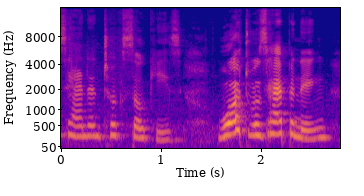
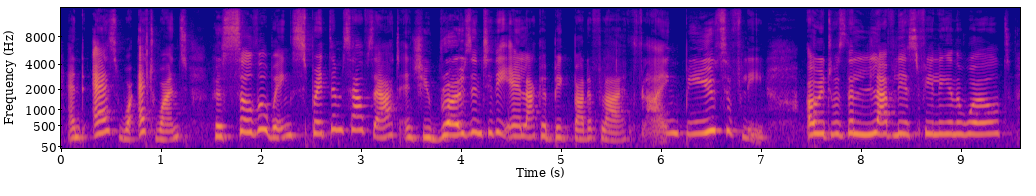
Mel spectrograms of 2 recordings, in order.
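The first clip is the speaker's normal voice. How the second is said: usual speaking voice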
